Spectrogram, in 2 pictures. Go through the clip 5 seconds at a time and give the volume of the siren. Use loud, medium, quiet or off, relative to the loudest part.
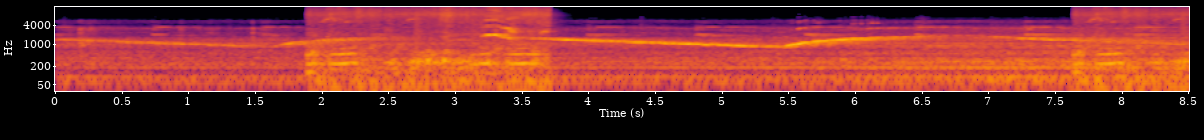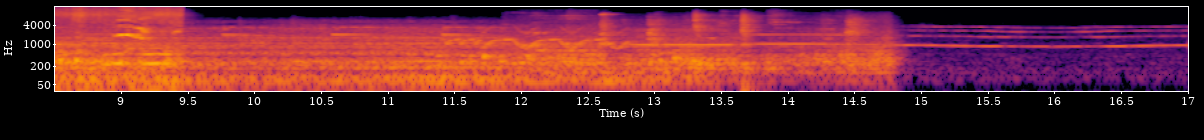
loud, loud, quiet, quiet.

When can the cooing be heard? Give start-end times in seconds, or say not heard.
1.9-3.8, 7.6-9.5, 11.3-13.4.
